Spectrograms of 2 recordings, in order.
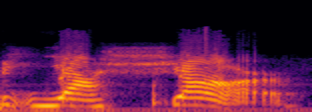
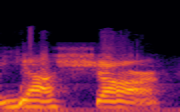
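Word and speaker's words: ישר: I'm pronouncing that right yashar it's a y a s h a r and the and the Phanatic spelling is y a w- s h a r with the emphasis on the r and it means Amen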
